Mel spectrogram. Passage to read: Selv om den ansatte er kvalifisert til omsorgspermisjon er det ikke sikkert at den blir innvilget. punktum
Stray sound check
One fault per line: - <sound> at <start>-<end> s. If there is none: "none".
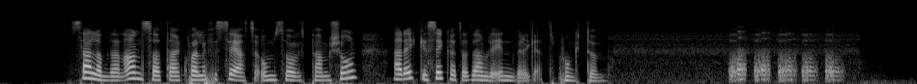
- laugh at 7.3-8.5 s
